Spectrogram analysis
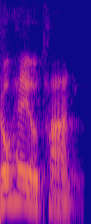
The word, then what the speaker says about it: Ohtani: Jon Porter and showy sh Otani right that's how you say it show yeah okay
